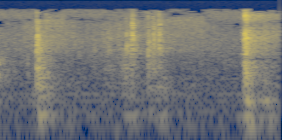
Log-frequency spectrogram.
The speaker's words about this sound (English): Now, careful, Maxie, when you close the door.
